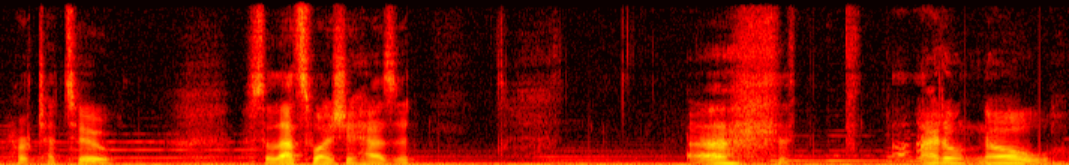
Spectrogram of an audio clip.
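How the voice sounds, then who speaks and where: A man acts out a bewildered human telling his own story in an animated dramatic reading. His mid-pitched voice is wondering and hesitant. Faint music plays behind him. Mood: tentative. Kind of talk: first-person dramatic story narration.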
